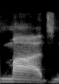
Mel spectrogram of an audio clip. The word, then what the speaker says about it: Mads: And I did actually find out that that's how you pronounce his last name, although it's Mods, not Mads.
